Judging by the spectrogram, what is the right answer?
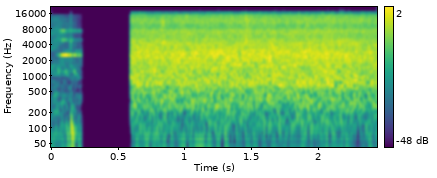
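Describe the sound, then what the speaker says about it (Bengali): Heavy rain pours at night, a dense steady roar of drops that fills the space, loud and close, after a brief moment of silence at the start. "এই তো বৃষ্টি হচ্ছে"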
